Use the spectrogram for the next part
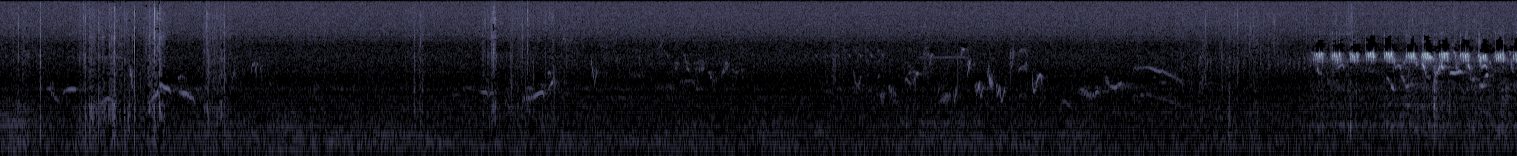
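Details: Field cricket (Gryllus campestris) singing: after about sixteen seconds of quiet background with faint, scattered bird chirps, loud, high-pitched pulsed chirps start abruptly, roughly two or three per second, and continue to the end.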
